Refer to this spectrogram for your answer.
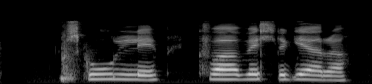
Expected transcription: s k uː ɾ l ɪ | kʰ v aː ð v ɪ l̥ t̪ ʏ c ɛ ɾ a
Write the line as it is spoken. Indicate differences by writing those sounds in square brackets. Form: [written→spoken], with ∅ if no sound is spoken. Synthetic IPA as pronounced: s k uː [ɾ→∅] l ɪ | kʰ v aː ð v ɪ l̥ t̪ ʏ c [ɛ→ɛː] ɾ a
